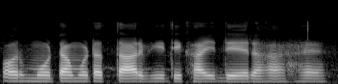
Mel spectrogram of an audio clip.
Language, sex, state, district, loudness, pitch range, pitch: Hindi, male, Jharkhand, Palamu, -19 LUFS, 135-145 Hz, 140 Hz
